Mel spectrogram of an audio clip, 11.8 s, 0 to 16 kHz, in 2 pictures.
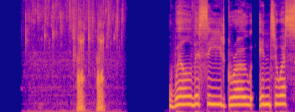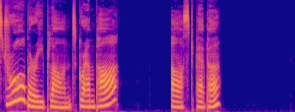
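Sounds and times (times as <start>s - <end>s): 
water pouring from a watering can onto soil: 0.5s - 2.6s
grunting snorts: 1.5s - 2.2s
speech: 1.6s - 2.2s, 3.4s - 8.3s, 9.3s - 10.4s.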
